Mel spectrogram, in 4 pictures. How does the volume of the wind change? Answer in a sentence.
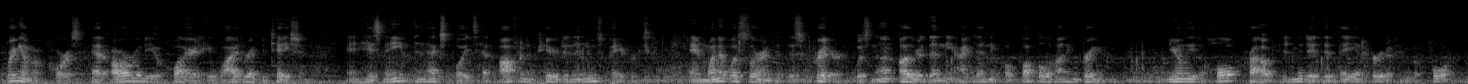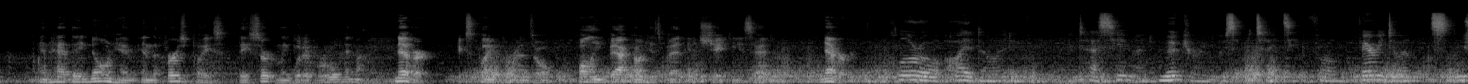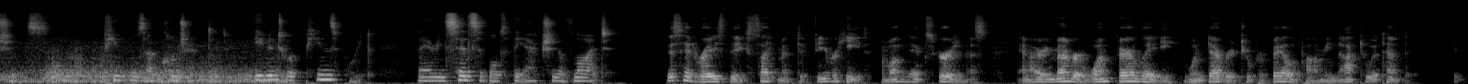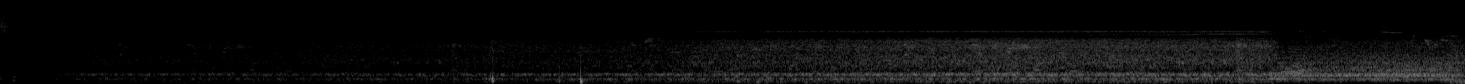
The volume of the wind goes up.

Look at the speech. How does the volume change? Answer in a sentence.
The volume of the speech stays about the same.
